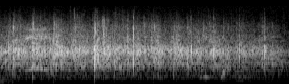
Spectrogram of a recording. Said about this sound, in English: We need to clap our hands and thank God for everybody that is here tonight, because you're in the family.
